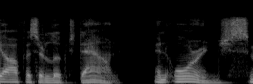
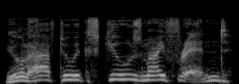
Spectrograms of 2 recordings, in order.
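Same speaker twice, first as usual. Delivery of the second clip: slow, higher British accent put on; David's put-on British accent, pitched high; 12 semitones higher, 4 dB louder, slower than usual. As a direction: fake a polite British accent to fool a constable. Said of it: "mustering up his best British accent".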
